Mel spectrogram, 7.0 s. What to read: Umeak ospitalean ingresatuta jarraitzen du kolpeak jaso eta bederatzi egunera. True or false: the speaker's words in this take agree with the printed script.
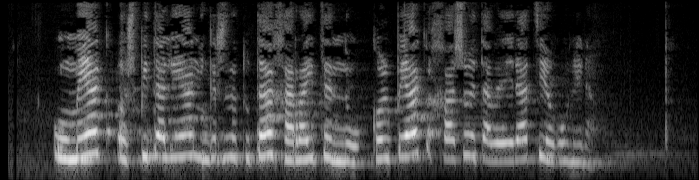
true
